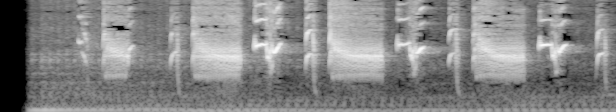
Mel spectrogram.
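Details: A Javan myna in the morning gives harsh, rasping chatters alternating with short sharp whistles, about one burst each second, over a steady low electrical hum.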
